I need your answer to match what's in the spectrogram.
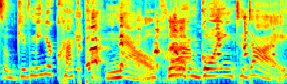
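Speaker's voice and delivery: dead-serious, urgent, completely earnest delivery. Retelling a pregnant neighbor demanding the coffee pot: imitating a dead-serious demand. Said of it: "she was just that serious too".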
